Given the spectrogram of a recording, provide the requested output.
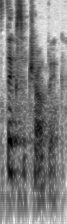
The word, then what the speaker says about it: thixotropic: I'm never sure if I'm pronouncing it right, but it's thixotropic. Thixotropic.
